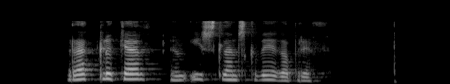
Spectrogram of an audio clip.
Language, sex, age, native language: Icelandic, female, 30-39, Icelandic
